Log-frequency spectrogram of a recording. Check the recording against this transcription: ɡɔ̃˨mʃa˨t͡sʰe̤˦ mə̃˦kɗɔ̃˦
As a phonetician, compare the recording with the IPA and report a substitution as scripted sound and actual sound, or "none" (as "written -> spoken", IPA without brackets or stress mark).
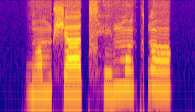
ə̃˦ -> ɔ̃˦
